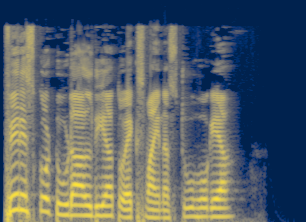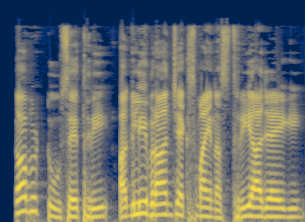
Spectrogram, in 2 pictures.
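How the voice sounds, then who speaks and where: A man teaching maths in a live online class. He teases his students in a playful way and slows right down to spell out each step. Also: fairly high pitch, a little mellow, smooth, no echo, studio quality. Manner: playful, teasing, calls students "beta".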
